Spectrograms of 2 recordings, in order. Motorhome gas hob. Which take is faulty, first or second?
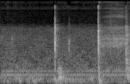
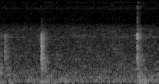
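second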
